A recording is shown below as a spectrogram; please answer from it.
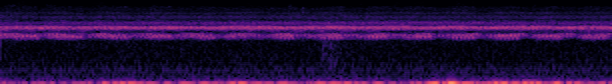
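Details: Steady high insect trilling continues in bright layered bands while soft, low rumbling bumps and brief thuds rise and fall underneath the chorus.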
